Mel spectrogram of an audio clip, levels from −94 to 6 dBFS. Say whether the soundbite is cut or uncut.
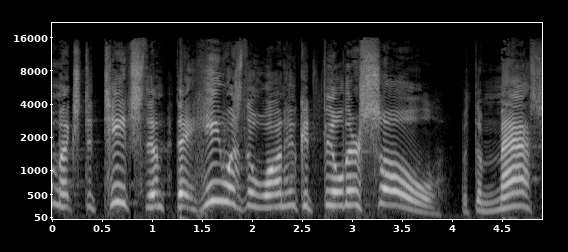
cut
